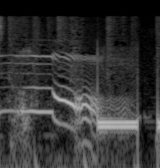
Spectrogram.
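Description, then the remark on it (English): A telephone ringing tone from a number just dialed: a steady, mid-pitched electronic tone that cuts off briefly and then starts again, preceded by some wavering tonal sounds, with no talking. “Oh, it's ringing.”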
